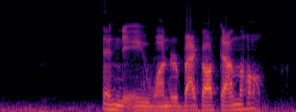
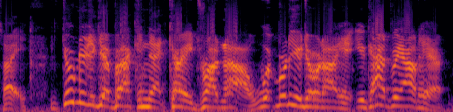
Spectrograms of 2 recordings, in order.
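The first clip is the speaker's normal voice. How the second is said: raised, higher-pitched orc scolding; alarmed orc order; 6 semitones higher, 3 dB louder than usual. Acted. Orc guard orders escaped prisoner into cage, alarmed. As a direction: order him back with urgent force.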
